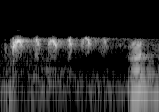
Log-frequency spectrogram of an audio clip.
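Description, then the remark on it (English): A person imitates a bird's chirp: about six quick, high chirps in a steady rhythm, moderately loud, ending in a short, fuller vocal burst. “Was that the bird?”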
